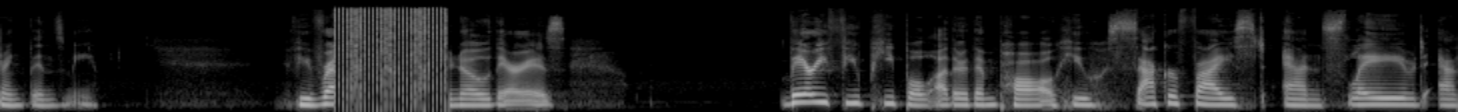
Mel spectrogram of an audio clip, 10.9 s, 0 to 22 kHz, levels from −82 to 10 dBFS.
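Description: From 2.51 to 3.38 s, compressed stream played as audio: undecoded AC-3 becomes loud chattering static, 4 ms broadband bursts 31 times a second.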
